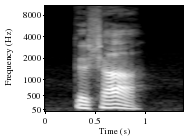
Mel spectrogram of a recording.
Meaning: first/third-person singular preterite of geschehen
- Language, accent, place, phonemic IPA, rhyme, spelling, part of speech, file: German, Germany, Berlin, /ɡəˈʃaː/, -aː, geschah, verb, De-geschah.ogg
